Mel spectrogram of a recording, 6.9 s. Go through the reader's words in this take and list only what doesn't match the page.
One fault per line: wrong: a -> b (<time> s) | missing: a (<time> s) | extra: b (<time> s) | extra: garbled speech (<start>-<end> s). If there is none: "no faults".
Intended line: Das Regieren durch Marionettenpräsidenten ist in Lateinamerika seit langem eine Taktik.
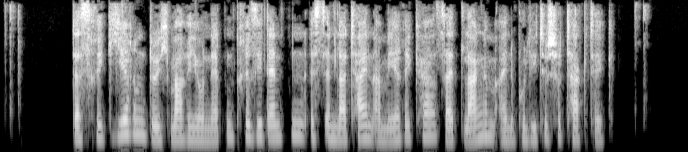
extra: politische (5.1 s)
